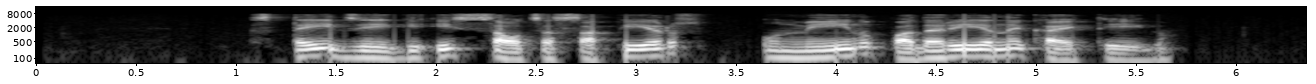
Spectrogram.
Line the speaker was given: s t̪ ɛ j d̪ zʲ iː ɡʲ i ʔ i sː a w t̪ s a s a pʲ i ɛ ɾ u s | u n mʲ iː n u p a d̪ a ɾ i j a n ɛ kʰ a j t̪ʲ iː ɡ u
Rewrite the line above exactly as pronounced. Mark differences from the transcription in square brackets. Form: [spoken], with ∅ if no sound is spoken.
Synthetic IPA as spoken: s t̪ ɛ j d̪ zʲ iː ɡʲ i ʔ i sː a w t̪ s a s a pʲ i ɛ ɾ u s | u n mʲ iː n u p a d̪ a ɾ i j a n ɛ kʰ a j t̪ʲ iː ɡ u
